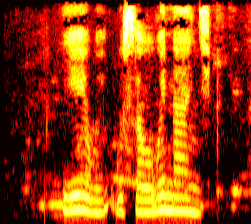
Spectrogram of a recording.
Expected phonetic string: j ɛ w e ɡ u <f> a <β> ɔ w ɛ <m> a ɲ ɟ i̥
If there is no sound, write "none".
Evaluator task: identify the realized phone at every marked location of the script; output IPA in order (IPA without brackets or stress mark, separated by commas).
s, w, n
